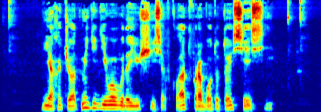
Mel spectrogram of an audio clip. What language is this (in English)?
Russian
